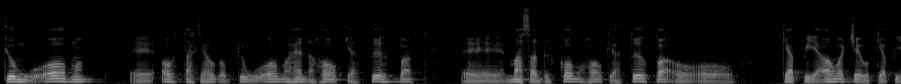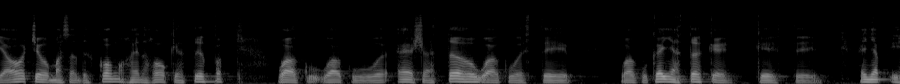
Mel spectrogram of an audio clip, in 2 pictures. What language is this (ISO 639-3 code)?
zor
